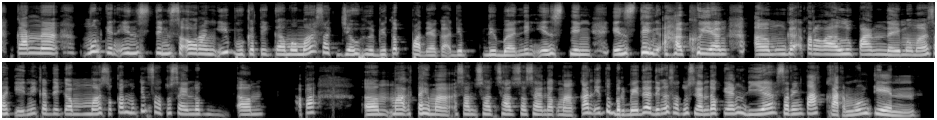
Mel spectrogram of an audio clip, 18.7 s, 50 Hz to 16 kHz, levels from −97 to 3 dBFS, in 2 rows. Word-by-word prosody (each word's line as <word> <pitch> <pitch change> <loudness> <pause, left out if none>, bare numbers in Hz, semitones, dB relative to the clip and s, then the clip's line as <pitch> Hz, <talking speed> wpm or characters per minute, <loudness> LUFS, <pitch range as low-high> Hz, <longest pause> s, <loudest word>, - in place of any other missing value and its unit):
karena 300 -1 +4 0.3
mungkin 345 -2 -1
insting 310 0 -2
seorang 285 -3 +1
ibu 340 -6 -1
ketika 255 -2 -1
memasak 315 +7 +1
jauh 235 +2 0
lebih 240 0 -4
tepat 285 -5 0
ya 195 0 -3
Kak - - -6
dib 215 0 -4
dibanding 220 +3 -1
insting 245 -1 +1 0.2
insting 290 +4 +5
aku 250 +6 +2
yang 260 -2 +4 0.2
mmm 245 +1 +2
enggak 260 +2 -1
terlalu 255 -1 +3
pandai 240 -3 +2
memasak 225 +5 0
ini 235 +7 -6
ketika 265 -3 -4
memasukkan 265 +5 -3
mungkin 370 +7 -8
1 310 -7 -8
sendok 260 -3 -4
mmm 235 +1 -4 0.4
apa, 335 +1 0 0.5
mmm 245 +1 +3
ma 265 - +5
teh 280 +2 +1
ma 235 -5 +1
sat 250 -1 -3
sat 250 +2 -3
sat 250 -2 -1
1 255 - -7
sendok 240 -2 -2
makan 230 +8 0
itu 310 +6 -2
berbeda 245 +3 +3
dengan 280 +1 -1
1 300 -3 -4
sendok 280 +1 +1
yang 280 +2 0
dia 270 +7 +2
sering 275 -1 0
takar 280 -7 +4
mungkin. 210 - +1
260 Hz, 165 wpm, -23 LUFS, 240-290 Hz, 0.5 s, insting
